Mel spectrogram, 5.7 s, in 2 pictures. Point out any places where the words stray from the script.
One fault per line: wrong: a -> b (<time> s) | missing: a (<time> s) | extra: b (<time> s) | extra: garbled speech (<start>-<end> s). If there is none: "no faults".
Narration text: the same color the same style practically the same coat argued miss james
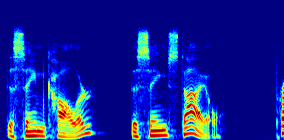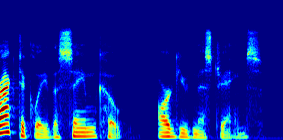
wrong: color -> collar (0.5 s)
